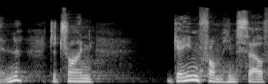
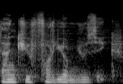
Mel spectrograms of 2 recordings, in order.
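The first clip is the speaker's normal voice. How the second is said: put-on Polish accent in English; 4 semitones lower, 10 dB quieter than usual. Retelling what the Pope said when giving a medal: imitating a Polish accent. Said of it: "in his Polish accent".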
